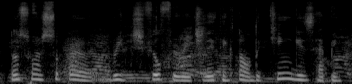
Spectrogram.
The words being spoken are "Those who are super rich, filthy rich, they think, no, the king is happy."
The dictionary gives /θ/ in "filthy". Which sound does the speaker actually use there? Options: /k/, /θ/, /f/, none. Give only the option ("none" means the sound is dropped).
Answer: /f/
